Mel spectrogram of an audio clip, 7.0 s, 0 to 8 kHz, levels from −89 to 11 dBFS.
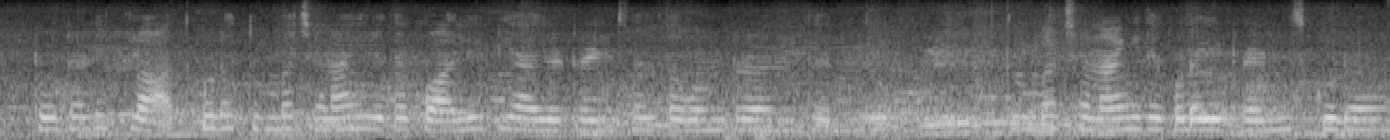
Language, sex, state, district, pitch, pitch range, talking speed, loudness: Kannada, female, Karnataka, Raichur, 235 Hz, 225-245 Hz, 140 wpm, -15 LUFS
